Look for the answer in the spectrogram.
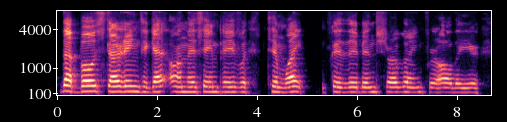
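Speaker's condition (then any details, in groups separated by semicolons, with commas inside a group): Cerebral palsy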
